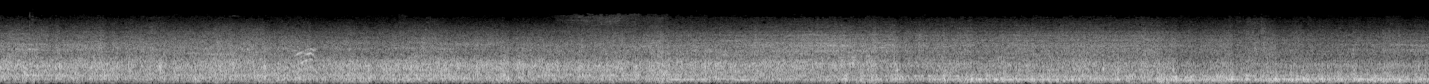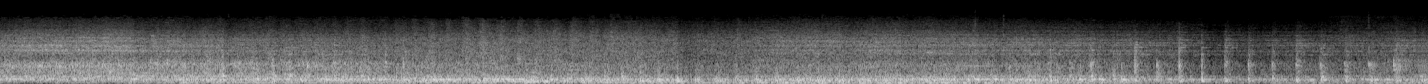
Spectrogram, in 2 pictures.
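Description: Passenger train coaches running past close by: a steady loud rumble with wheels clattering over rail joints. Near the end the rumble eases as the last coach goes by, leaving a regular clicking of wheels over the joints.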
